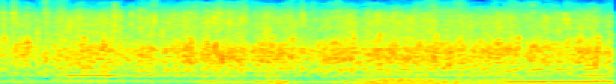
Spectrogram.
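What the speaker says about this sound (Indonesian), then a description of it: "Kasih tepuk tangan untuk Tuhan." Church congregation applauding during a Sunday service, a loud, dense burst of many hands clapping close by, with a low hum of organ or keyboard tones underneath.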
